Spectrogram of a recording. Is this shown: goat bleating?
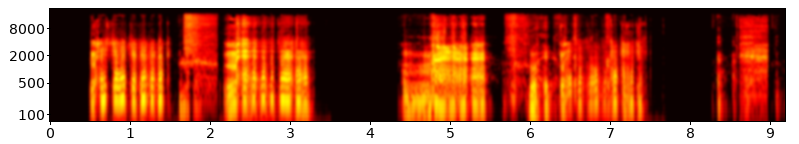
yes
